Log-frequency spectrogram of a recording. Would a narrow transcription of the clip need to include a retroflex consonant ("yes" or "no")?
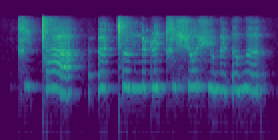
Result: yes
